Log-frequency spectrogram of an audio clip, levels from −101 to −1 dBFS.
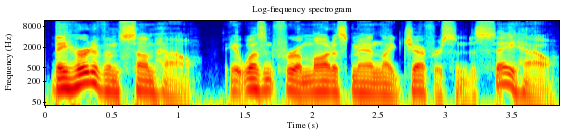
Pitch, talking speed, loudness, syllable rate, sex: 105 Hz, 235 wpm, -19 LUFS, 5.9 syllables/s, male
